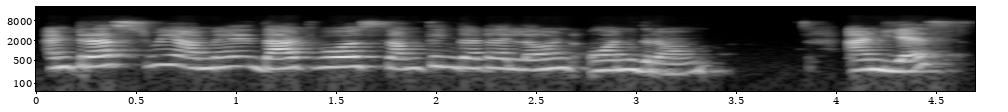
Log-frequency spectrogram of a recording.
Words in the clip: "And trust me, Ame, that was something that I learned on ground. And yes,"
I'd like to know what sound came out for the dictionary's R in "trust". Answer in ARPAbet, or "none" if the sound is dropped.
R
